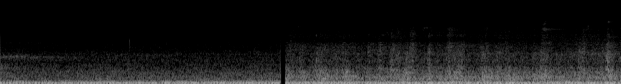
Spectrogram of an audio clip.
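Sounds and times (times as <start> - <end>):
train rolling across a rail bridge: 0.0 - 6.1
rattling train wheel clatter on a rail bridge: 2.9 - 6.1.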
